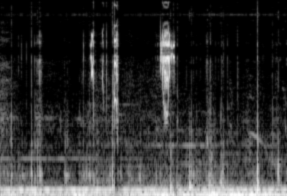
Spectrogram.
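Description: A steady low rumble inside a pickup truck's cab, the GMC's engine running. Over it come scattered clicks and short rustles of a handheld camera being moved about, the sharpest about two seconds in.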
